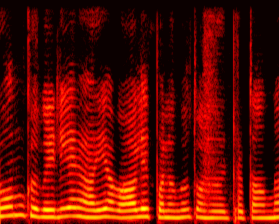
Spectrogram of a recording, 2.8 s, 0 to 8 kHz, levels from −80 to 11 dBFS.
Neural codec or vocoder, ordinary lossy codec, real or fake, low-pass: codec, 16 kHz, 1 kbps, X-Codec, HuBERT features, trained on general audio; none; fake; none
